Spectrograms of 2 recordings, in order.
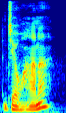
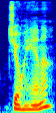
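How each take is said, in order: First: "Johanna" with a broad "ah", as in "father"; second pronunciation try. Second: "Johanna" with the A of "hat", rising; first pronunciation try. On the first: Host correcting a performer's name to "Johanna" with broad ah. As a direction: say "Johanna" as jo-HAH-na, lower. Trying two ways to say a name. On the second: Host trying a performer's name, unsure "Johanna" with short A. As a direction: say "Johanna" with a flat A as in "hand", questioning. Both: Real, not acted.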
